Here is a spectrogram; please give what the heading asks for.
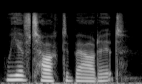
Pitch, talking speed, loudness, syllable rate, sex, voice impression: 175 Hz, 210 wpm, -17 LUFS, 5.7 syllables/s, female, very feminine, very adult-like, middle-aged, slightly thin, slightly relaxed, slightly weak, slightly bright, hard, clear, slightly fluent, cool, very intellectual, refreshing, very sincere, very calm, friendly, reassuring, slightly unique, very elegant, slightly wild, sweet, slightly strict, slightly sharp, slightly modest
